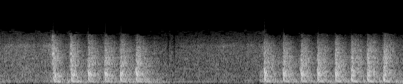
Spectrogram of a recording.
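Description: Two quick bursts of firm knocking on a wooden door, each about six or seven raps in a steady rhythm, separated by a brief pause, with no voices.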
